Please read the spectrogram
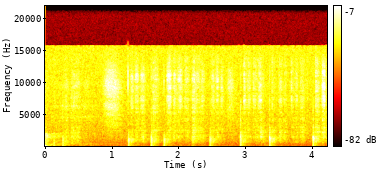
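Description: Pencil writing on paper: a run of about ten short, faint scratching strokes as a few words are written out.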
